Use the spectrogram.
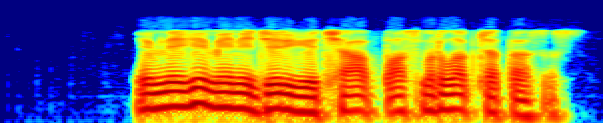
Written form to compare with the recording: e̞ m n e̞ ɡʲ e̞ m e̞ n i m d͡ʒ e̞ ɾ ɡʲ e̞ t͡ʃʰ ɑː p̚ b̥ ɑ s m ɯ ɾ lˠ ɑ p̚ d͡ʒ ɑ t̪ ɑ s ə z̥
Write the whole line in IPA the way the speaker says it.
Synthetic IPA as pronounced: e̞ m n e̞ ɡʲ e̞ m e̞ n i d͡ʒ e̞ ɾ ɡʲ e̞ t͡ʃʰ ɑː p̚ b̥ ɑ s m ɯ ɾ lˠ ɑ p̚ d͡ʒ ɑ t̪ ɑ s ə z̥

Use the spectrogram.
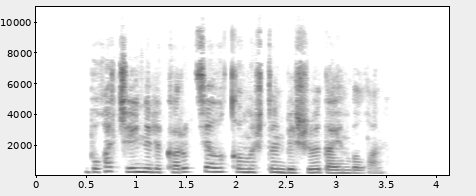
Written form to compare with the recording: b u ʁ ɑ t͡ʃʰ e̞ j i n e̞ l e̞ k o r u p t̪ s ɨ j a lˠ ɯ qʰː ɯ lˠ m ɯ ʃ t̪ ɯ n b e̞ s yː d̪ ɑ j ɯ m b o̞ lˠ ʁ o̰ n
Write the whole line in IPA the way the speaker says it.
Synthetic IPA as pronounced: b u ʁ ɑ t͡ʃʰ e̞ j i n e̞ l e̞ k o r u p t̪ s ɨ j a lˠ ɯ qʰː ɯ lˠ m ɯ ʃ t̪ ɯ n b e̞ ʃ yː d̪ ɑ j ɯ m b o̞ lˠ ʁ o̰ n

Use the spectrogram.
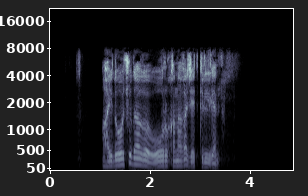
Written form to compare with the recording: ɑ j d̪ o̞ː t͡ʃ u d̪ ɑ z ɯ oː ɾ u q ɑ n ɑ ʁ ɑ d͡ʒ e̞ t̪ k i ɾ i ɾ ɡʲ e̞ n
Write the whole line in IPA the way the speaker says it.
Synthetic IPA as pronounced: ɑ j d̪ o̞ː t͡ʃ u d̪ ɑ ʁ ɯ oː ɾ u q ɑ n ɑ ʁ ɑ d͡ʒ e̞ t̪ k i ɾ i l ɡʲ e̞ n

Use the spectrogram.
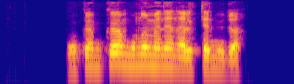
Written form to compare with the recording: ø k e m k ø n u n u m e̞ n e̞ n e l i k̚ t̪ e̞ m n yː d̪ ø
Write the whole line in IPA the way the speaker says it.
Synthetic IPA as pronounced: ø k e m k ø m u n u m e̞ n e̞ n æ l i k̚ t̪ e̞ n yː d̪ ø

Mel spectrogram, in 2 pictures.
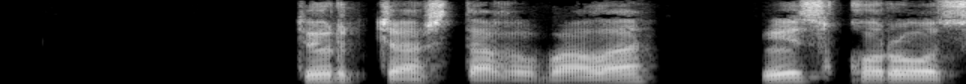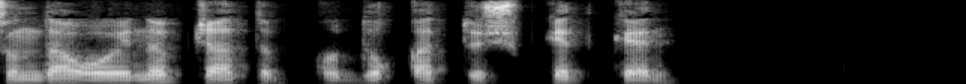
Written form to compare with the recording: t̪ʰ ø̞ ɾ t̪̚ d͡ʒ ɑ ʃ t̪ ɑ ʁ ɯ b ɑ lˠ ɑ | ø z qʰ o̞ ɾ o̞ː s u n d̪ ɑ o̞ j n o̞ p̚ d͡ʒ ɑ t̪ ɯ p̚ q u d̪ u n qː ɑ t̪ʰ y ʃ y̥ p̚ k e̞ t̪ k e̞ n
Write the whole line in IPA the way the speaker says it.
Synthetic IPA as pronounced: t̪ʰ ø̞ ɾ t̪̚ d͡ʒ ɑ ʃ t̪ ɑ ʁ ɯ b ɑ lˠ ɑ | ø z qʰ o̞ ɾ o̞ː s u n d̪ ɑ o̞ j n o̞ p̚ d͡ʒ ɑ t̪ ɯ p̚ q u d̪ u qː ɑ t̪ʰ y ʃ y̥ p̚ k e̞ t̪ k e̞ n

